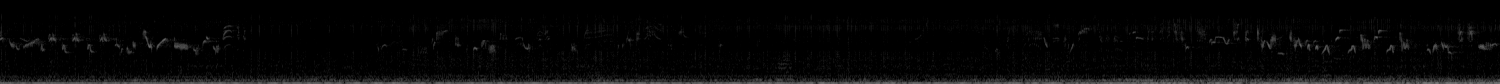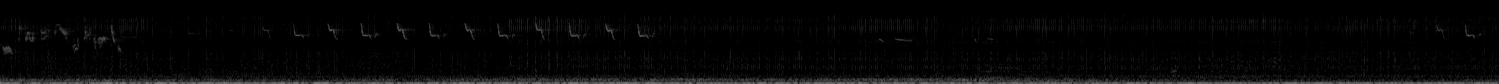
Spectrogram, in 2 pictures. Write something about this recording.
Soundscapes > Urban
Ligne Haute Tension 3 avion
Electric noise & hum of an overhead power line in the countryside; birds in the background. A plane passing. Le bourdonnement et le grésillement d'une ligne à haute tension, dans la campagne bourguignonne. Des oiseaux chantent dans le fond.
